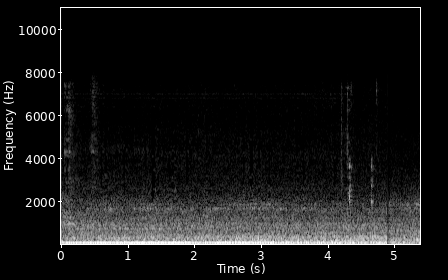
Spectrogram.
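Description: Steady engine and road drone heard from inside a moving vehicle's cab, with a strong low hum under a hiss of tyre noise. About five seconds in, the sound dips briefly and the low hum weakens.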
